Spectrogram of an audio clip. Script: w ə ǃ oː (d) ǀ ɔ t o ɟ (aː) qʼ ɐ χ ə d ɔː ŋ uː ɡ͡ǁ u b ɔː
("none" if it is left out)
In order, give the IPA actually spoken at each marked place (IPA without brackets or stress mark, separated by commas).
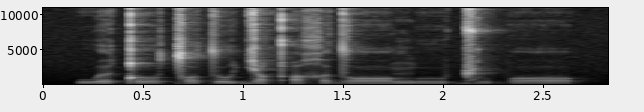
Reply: none, əː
